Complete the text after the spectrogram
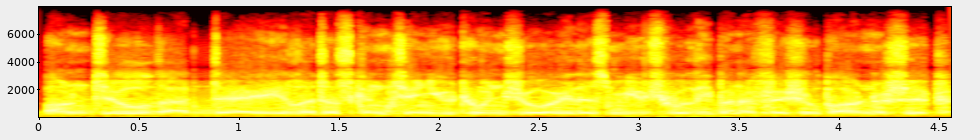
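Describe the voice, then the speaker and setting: A man playing a shadowy informant in an audio drama, speaking formally and deliberately in measured, cryptic phrases. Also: low voice, flat delivery, bright, forceful tone, highs cut off.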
